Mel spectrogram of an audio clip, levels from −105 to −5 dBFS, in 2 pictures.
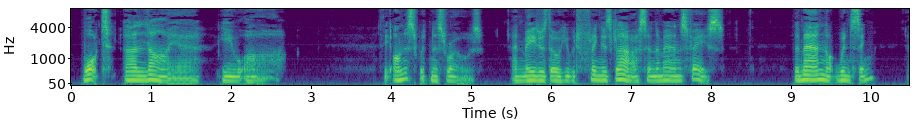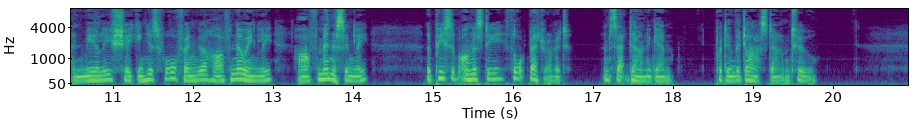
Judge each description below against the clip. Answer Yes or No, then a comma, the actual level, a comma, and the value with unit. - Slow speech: No, average, 150 wpm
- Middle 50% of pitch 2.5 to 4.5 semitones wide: Yes, average, 3.0 semitones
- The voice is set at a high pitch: No, medium, 140 Hz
